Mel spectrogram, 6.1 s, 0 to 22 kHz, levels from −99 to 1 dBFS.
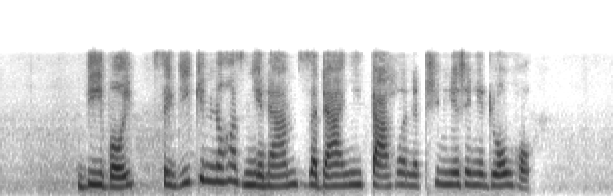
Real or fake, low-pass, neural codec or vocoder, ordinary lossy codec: fake; 7.2 kHz; codec, 16 kHz, 1.1 kbps, Voila-Tokenizer; Opus, 64 kbps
